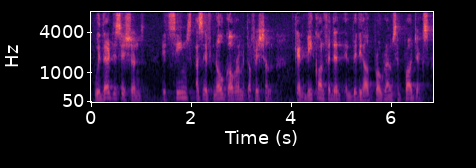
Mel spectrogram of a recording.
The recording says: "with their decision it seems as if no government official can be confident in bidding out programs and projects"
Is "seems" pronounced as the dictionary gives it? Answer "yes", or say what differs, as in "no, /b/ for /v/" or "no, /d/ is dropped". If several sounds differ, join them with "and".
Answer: no, /s/ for /z/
